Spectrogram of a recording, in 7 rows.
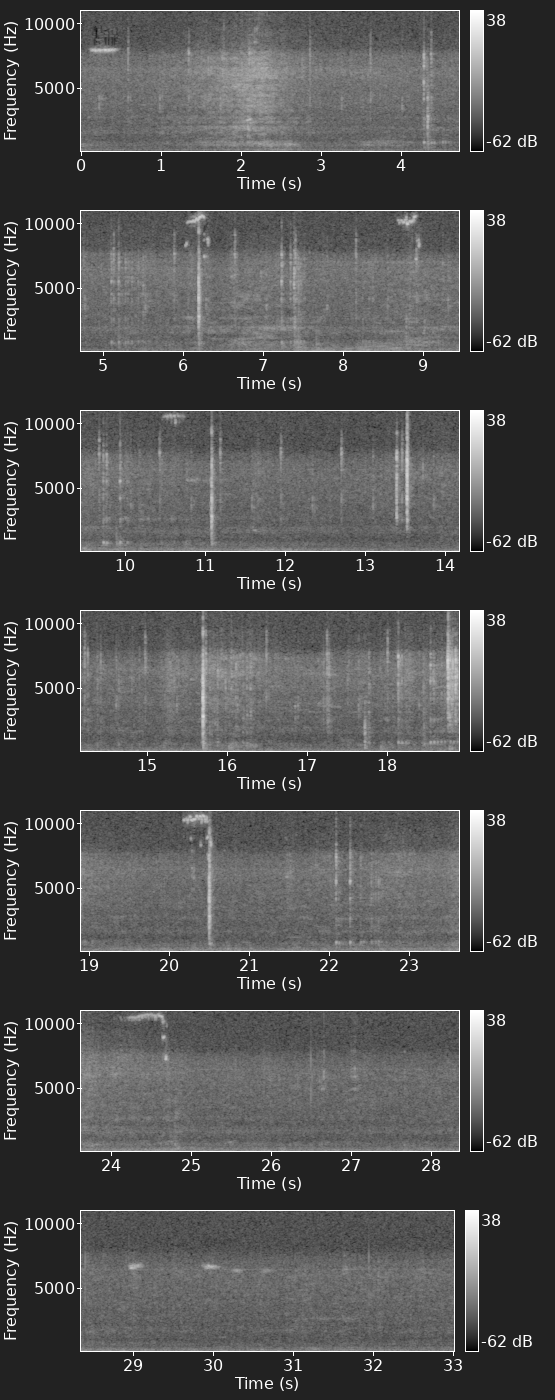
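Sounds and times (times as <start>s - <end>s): car engine rumble: 0.0s - 33.0s
sharp clicks and rattles: 2.8s - 23.4s.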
